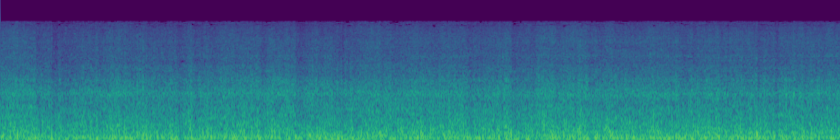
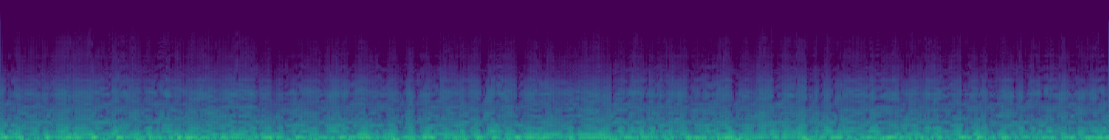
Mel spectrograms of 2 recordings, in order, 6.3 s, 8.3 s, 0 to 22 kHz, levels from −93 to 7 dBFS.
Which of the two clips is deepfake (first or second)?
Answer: second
